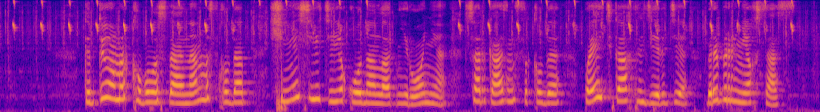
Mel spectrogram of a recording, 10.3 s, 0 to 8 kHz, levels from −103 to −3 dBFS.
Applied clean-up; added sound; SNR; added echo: neural mask model Resemble Enhance denoiser.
